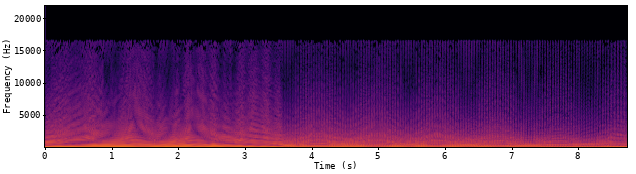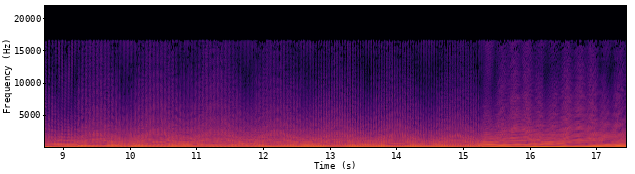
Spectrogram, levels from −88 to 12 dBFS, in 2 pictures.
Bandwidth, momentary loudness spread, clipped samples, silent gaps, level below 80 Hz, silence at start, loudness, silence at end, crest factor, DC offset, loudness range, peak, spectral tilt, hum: 16.5 kHz; 5 LU; under 0.1%; none; -26 dBFS; 0 s; -25 LUFS; 0 s; 12 dB; under 0.1%; 5 LU; -10 dBFS; -6.5 dB/octave; none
